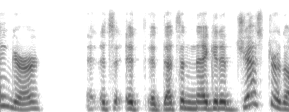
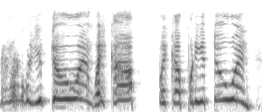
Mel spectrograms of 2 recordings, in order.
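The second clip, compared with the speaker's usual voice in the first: much higher, shaking someone awake; urgent wake-up call; 13 semitones higher than usual. Retold or imitated. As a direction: grab him by the shirt and snap him out of it. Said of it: "I wanna grab people and go".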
